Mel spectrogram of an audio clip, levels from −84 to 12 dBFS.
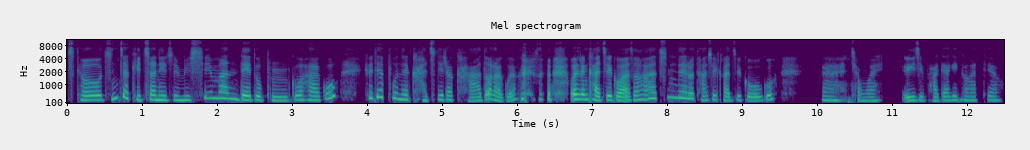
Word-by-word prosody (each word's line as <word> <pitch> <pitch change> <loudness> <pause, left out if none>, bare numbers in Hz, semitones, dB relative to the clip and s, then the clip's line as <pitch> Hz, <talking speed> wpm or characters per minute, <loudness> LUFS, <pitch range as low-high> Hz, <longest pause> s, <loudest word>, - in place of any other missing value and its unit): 저 225 -1 +2
진짜 300 - +1
귀차니즘이 220 -4 +1
심한데도 270 - +2
불구하고 215 - -1 0.4
휴대폰을 310 -7 +1
가지러 215 +3 -3
가더라고요. 185 +2 -1
그래서 270 0 -1 0.5
얼른 255 -1 +7
가지고 210 -3 +4
와서 225 +4 +3
아 295 +5 +2
침대로 330 -3 -1
다시 220 -2 -4
가지고 195 -3 -2
오고 225 +5 0 0.7
아 200 -3 -4
정말 185 0 -7 0.3
의지박약인 195 +1 -3
것 210 - -5
같아요. 200 +1 -7
220 Hz, 295 characters per minute, -24 LUFS, 195-255 Hz, 0.7 s, 얼른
